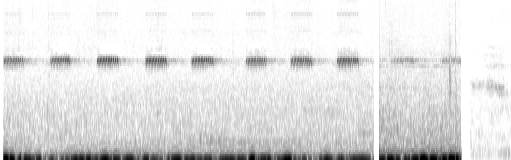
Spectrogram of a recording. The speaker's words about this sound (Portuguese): Estava Dona Baratinha a costurar, veio o grilo incomodar.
